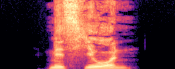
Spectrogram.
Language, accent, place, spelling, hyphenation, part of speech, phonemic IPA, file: German, Germany, Berlin, Mission, Mis‧si‧on, noun, /mɪˈsjoːn/, De-Mission.ogg
- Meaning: 1. mission (set of tasks) 2. mission (group of people appointed for such a task; their place of work) 3. mission, evangelization, proselytism (religious, especially Christian, activism)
